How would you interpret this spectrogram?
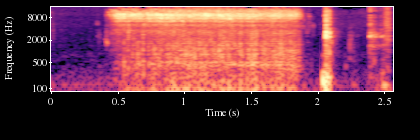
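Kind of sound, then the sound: food or drink, slurping wine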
